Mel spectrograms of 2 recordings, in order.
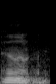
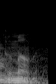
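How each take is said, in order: Both takes have the same delivery.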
